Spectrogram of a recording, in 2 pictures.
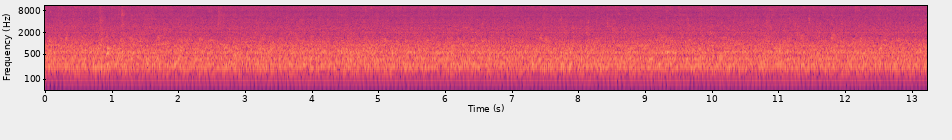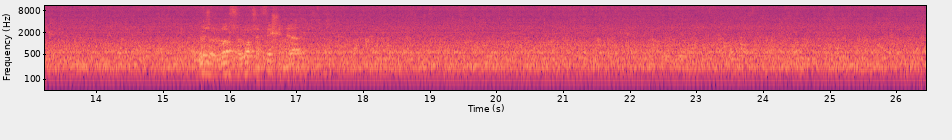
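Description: Water from an aquarium filter outlet churns and bubbles at the surface.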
